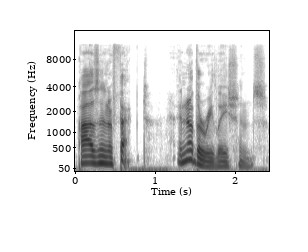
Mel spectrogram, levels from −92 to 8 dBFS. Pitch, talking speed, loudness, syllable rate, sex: 120 Hz, 175 wpm, -18 LUFS, 6.1 syllables/s, male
